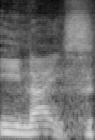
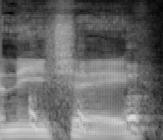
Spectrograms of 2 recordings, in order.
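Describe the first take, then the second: First: The name sounds like 'E nice'. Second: The name sounds like 'Nietzsche'.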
